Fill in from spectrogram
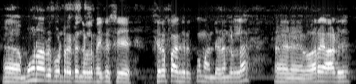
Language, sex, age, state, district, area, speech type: Tamil, male, 45-60, Tamil Nadu, Krishnagiri, rural, spontaneous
